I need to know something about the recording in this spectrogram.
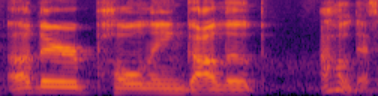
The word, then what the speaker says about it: Gallup: Gallup?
